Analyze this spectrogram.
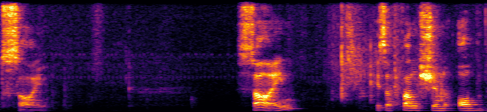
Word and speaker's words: sin: It's S-I-N, and it's still pronounced sine.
